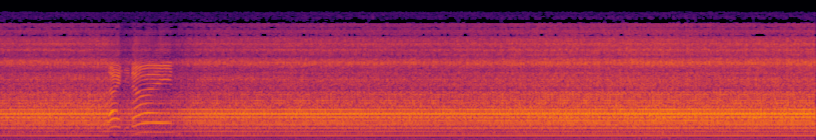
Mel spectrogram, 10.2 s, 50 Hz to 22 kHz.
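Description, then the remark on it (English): A paramotor engine drones steadily with a high, buzzing whine as the paramotor climbs toward 17,000 feet. The pitch briefly dips and sweeps up near the start, then holds an even, continuous tone throughout. “Dude flies 1,500 feet. I'm sorry, 17,000 feet in that paramotor chair.”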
